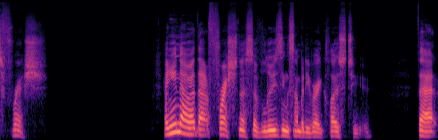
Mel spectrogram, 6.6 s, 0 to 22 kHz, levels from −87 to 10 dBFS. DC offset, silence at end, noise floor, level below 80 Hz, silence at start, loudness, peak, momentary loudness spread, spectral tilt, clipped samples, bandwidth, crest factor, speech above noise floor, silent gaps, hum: under 0.1%; 0.05 s; -84 dBFS; -82 dBFS; 0 s; -21 LUFS; -4 dBFS; 15 LU; -5 dB/octave; under 0.1%; 16.5 kHz; 18 dB; 63 dB; none; none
